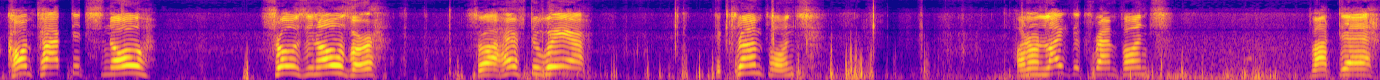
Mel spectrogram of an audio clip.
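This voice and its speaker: A man with a very high-pitched voice narrates a casual hiking vlog. He addresses viewers slowly, with a halting delivery. He is outdoors, and wind buffets the microphone. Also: a bit bright, poor audio. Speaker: vlogger, mountain hiker. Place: outdoors on a high mountain trail. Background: wind noise.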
